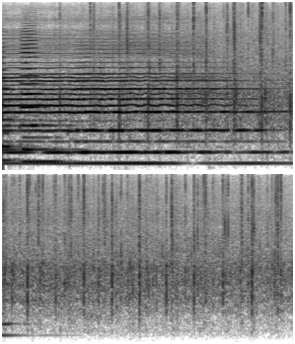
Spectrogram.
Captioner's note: audience applauding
